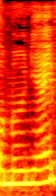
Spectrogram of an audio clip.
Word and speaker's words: Munier: So I want to thank Paula Munier for being my guest today.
